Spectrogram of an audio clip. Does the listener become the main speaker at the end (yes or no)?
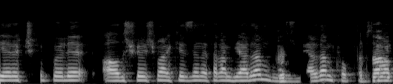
yes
